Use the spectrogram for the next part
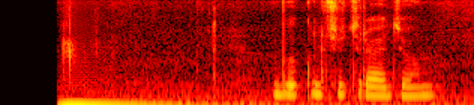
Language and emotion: Russian, neutral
